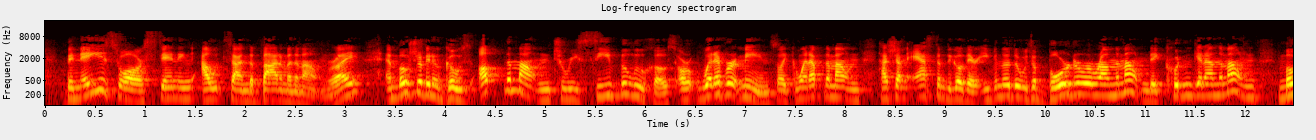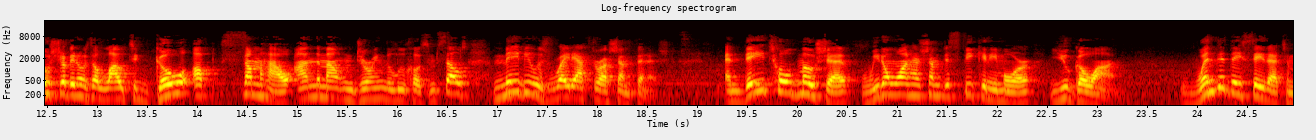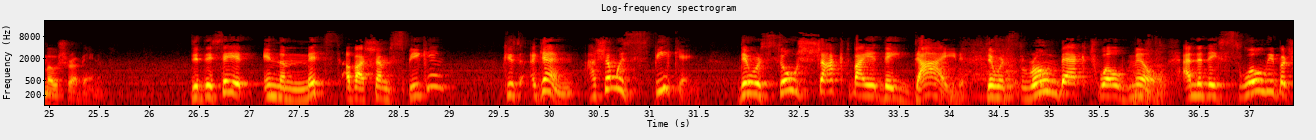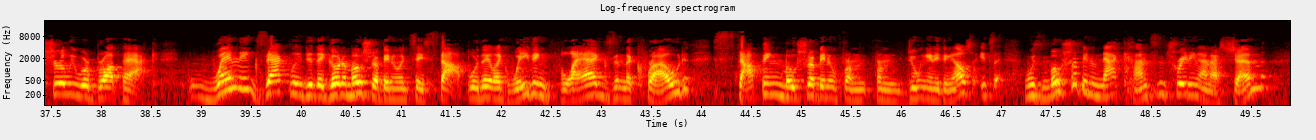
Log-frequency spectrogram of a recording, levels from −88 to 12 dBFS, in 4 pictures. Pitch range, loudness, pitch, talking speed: 155-230 Hz, -22 LUFS, 190 Hz, 205 wpm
